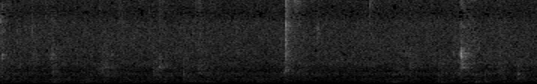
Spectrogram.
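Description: Faint eating sounds: quiet chewing, with two sharp mouth clicks, about three seconds and four and a half seconds in.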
